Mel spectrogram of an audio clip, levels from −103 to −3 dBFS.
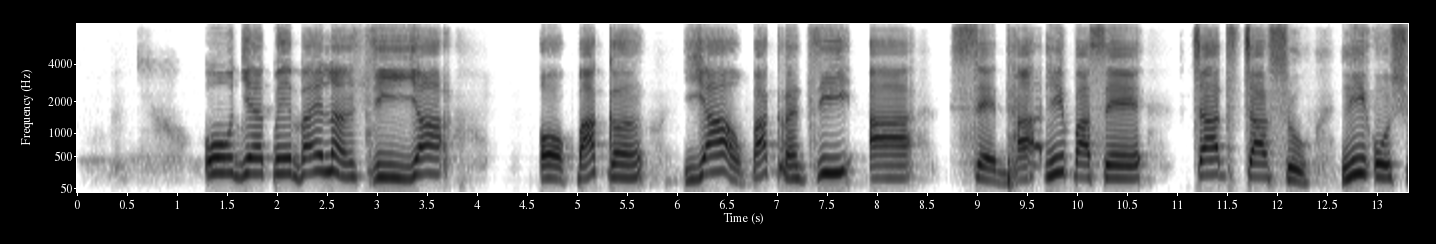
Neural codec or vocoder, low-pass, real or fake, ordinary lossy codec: codec, 16 kHz, 0.9 kbps, LongCat-Audio-Codec; none; fake; none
